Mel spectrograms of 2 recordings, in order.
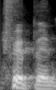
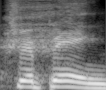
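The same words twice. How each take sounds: First: The final G sound is dropped. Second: The final G sound is pronounced. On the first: The speaker calls it right. "Without the G, without the G" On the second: The speaker calls it wrong. "It's not tripping"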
